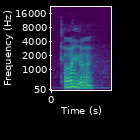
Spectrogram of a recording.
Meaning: third-person plural past historic of croître
- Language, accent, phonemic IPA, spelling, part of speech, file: French, Canada, /kʁyʁ/, crûrent, verb, LL-Q150 (fra)-crûrent.wav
